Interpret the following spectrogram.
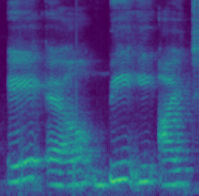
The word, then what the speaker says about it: albeit: Now, ALBEIT, ALBEIT, इसको कैसे बोलते हो आप? Albeit, albeit. It will be albeit.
